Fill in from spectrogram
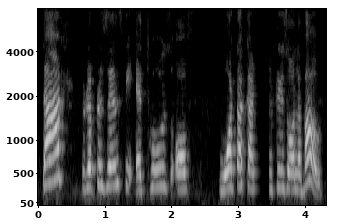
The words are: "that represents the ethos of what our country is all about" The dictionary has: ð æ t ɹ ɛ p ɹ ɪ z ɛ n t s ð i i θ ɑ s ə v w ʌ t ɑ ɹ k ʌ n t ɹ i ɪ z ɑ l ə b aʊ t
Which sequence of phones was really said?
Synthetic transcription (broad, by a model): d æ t ɹ ɛ p ɹ ɪ z ɛ n t s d i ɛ t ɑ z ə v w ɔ t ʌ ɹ k ʌ n t ɹ i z ɑ l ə b aʊ t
